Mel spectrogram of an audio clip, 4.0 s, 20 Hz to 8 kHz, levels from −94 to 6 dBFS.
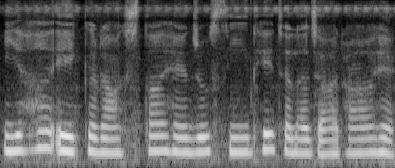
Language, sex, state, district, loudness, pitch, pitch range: Hindi, female, Bihar, Katihar, -16 LUFS, 220 Hz, 210-230 Hz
